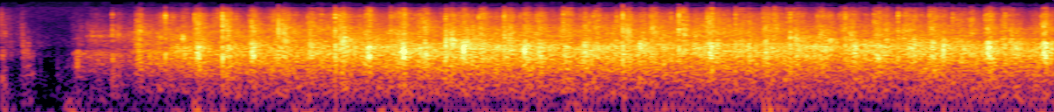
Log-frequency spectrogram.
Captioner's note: crowd applauds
